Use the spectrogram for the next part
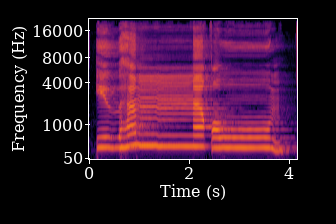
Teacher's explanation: Kemudian ada hukum namanya ghunah musyadah atau mim musyaddadah atau wajibul ghunah. Karena mim bertasydid. Cara bacanya didengungkan.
